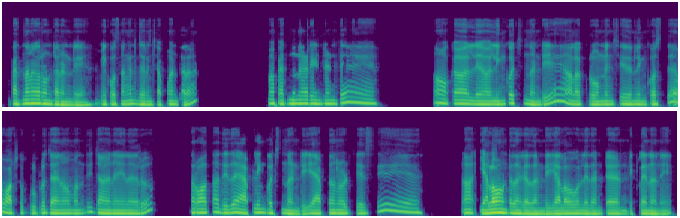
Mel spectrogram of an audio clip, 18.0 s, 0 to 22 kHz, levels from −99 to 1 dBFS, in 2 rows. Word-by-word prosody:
పెద్దనాన్న 140 +4 +3
గారు 145 -2 +4
ఉంటారండి 105 -5 +1 0.3
మీకొ 120 0 -2
సంఘటన 125 +2 -1
జరిగింది 110 -2 0
చెప్పమంటారా? 115 - -2 1.0
మా - - +2
పెద్దనాన్న 135 +2 +2
గారు 145 0 +1
ఏంటంటే 135 +4 -1 1.2
ఆ! - - +1
ఒక 145 - -12 0.3
లి 125 - +1 0.2
లింకొచ్చిందండి 125 -3 -1 0.3
అలా 120 -2 +1
క్రోమ్ 115 -1 0
నుంచి 120 +2 -4 0.2
లింకొస్తే 120 0 -2
వాట్సాప్ 125 0 -2
గ్రూప్లో 125 +2 -3
జాయినవ్వమంది, 120 +2 0
జాయినైనారు. 115 +1 +2 0.6
తర్వాత 140 0 +2
అదేదో 130 +1 +1
యాప్ 125 +2 +1
లింకొచ్చిందండి. 125 -7 0
ఈ - - 0
యాప్ 110 - -2
డౌన్‌లోడ్ 120 -1 +1
చేసి 115 - -4 1.1
అ - - +4 0.2
ఎ‌లవ్ 135 +3 +8
ఉంటది 125 -3 +3
కదండీ, 100 -1 +1
ఎ‌లవ్ 110 +1 +2
లేదంటే 105 0 -1 0.3
డిక్లైన్ 105 0 -1
అని, 95 +1 -3
120 Hz, 130 wpm, -22 LUFS, 110-130 Hz, 1.2 s, ఎ‌లవ్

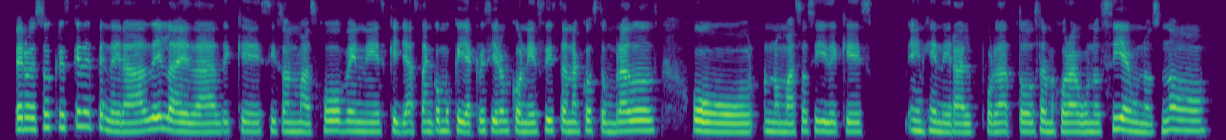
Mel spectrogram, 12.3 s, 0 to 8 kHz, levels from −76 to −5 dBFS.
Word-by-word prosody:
Pero, 245 0 +4
¿eso 280 +4 0
crees 280 -1 -2
que 310 +1 0
dependerá 205 -9 0
de 245 +2 +4
la 225 -5 +3
edad 190 0 0
,de 200 +1 -7
que, 195 -2 -3
si 205 +2 -5
son 200 -1 -2
más 185 -2 -2
jóvenes, 205 -2 0
que 210 - -1
ya 195 +1 -1
están 200 0 -3
como 210 -1 -1
que 210 - +2
ya 190 -1 +1
crecieron 210 0 0
con 205 -2 0
eso 190 +3 +1
y - - +6
están 210 -2 -1
acostumbrados 210 +2 +1 0.3
o 190 -3 +3
nada 200 -2 -2
más 185 +1 -2
así 205 0 0
de 195 -1 -1
que 195 0 -1
es 195 - -12 0.3
en 215 -2 -1
general 185 -3 -1
por 195 0 -5
datos, 195 0 -2
a 215 - +1
lo 200 - -1
mejor 195 0 -1
algunos 190 0 0
sí, 245 -1 +4
algunos 190 -4 0
no? 220 -1 -1
200 Hz, 215 wpm, -21 LUFS, 195-215 Hz, 0.3 s, y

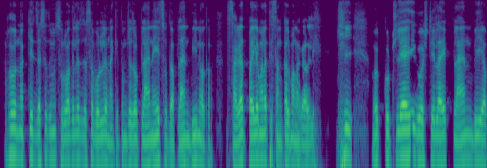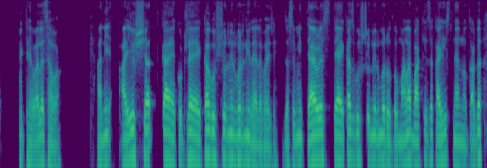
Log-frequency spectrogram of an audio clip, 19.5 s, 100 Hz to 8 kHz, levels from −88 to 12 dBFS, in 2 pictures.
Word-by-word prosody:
हो 140 +1 +4
नक्कीच 125 0 -2
जसं 125 +3 -2
तुम्ही 125 0 -4
सुरुवातीलाच 120 +1 -1
जसं 115 +2 -4
बोलले 110 +1 +1
ना 100 -3 -5
की 105 - -9
तुमच्याजवळ 110 0 -1
प्लॅन 105 0 0
एच 115 +2 0
होता 105 -2 -1
प्लॅन 100 +2 -1
बी 110 +3 -1
नव्हता. 105 -4 -3 0.4
सगळ्यात 110 +5 +4
पहिले 115 +1 +6
मला 120 0 +2
ती - - -1
संकल्पना 110 -1 -1
कळली 95 0 -1 0.5
की 140 -1 +2 0.4
मग 120 - 0
कुठल्याही 130 +4 +5
गोष्टीला 120 -1 +2
एक 120 +1 +2
प्लॅन 110 +3 -2
बी 115 +1 0
आप 110 - +1
तुम्ही 120 - -15
ठेवायलाच 105 +3 -1
हवा. 90 -2 -3 0.8
आणि 115 +3 -3 0.3
आयुष्यात 130 +4 +2 0.2
काय, 125 -4 +5
कुठल्याही 115 +2 +2
एका 120 +7 +3
गोष्टीवर 130 0 -2
निर्भर 120 -1 0
नाही 115 0 -2
राहिला 95 -2 -2
पाहिजे. 90 -1 -7 0.2
जसं 100 +2 -6
मी 115 +1 -4
त्यावेळेस 115 +3 +4
त्या 120 -1 +5
एकाच 125 +3 +2
गोष्टीवर 125 0 -5
निर्भर 120 0 0
होतो 100 -1 -3
मला 105 +4 +1
बाकीचं 115 +4 -2
काहीच 110 +4 +1
ज्ञान 100 -2 -4
नव्हतं. 95 -1 -6
अगर 130 - +2
115 Hz, 175 wpm, -25 LUFS, 105-125 Hz, 0.8 s, पहिले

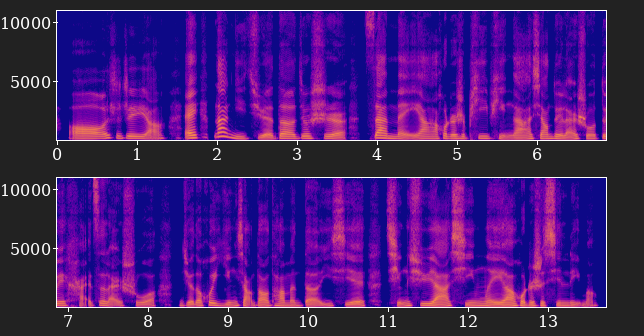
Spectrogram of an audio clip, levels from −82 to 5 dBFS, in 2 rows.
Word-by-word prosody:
哦， 160 +4 +2
是 200 -4 -7
这 180 -2 0
样。 200 +5 -3 0.2
诶， 215 +2 +7 0.2
那 345 +3 +6
你 180 - -4
觉 140 -4 -2
得 180 +1 +3
就 185 +2 -2
是 165 -7 0 0.2
赞 215 -2 +5
美 170 -4 -2
呀， 160 +2 -1
或 190 +3 -1
者 160 -2 +2
是 165 0 -2
批 185 +2 -5
评 140 -7 -6
啊， 140 +3 0
相 170 -1 0
对 165 -4 +1
来 145 +1 -1
说， 155 -1 +2
对 165 0 -1
孩 175 - -7
子 180 - -1
来 160 - -2
说， 135 -3 -4 0.2
你 160 - -11
觉 140 -4 0
得 150 - +1
会 190 +3 +1
影 145 -1 -5
响 180 - 0
到 145 -1 +2
他 160 -2 0
们 145 0 -5
的 - - 0
一 145 - -7
些 140 -2 -1 0.2
情 130 +4 -1
绪 170 0 0
呀、 145 -2 +5
行 150 -2 0
为 140 -2 +2
啊， 140 +2 +5
或 165 -2 +3
者 150 +1 0
是 155 -1 +1
心 150 -1 +1
理 145 -2 -6
吗？ - - -9
160 Hz, 230 characters per minute, -24 LUFS, 145-175 Hz, 0.2 s, 诶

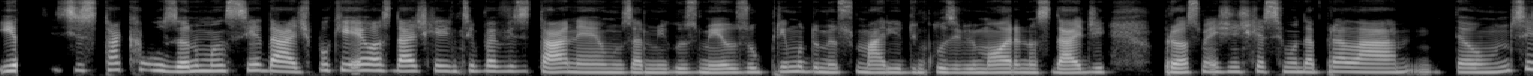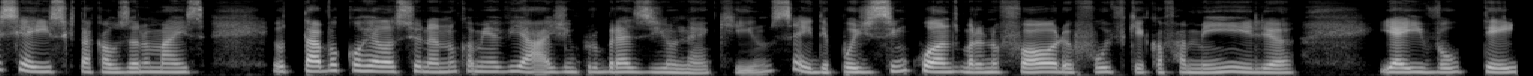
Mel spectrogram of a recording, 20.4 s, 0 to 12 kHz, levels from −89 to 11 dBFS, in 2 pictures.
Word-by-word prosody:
e 240 +3 +6 0.2
isso 275 0 +1
está 285 +3 +1
causando 240 -6 +1
uma 245 0 +1
ansiedade, 245 -6 +3
porque 270 0 -2
é 265 - +4
uma 260 0 +3
cidade 235 -1 +2
que 245 - -6
a - - -1
gente 220 -1 -7
sempre 235 -1 -5
vai - - -4
visitar, 220 -4 +3
né, 180 -1 -1
uns 175 0 -3
amigos 175 +1 -3
meus, 175 +1 -1
o 185 - -2
primo 210 +4 -4
do 200 -1 -6
meu 175 -1 -2
su 190 +2 -6
marido, 170 0 -1
inclusive, 170 -1 -4
ele 170 - -3
mora 175 +1 +2
na 170 -1 -3
cidade 170 +2 +1 0.4
próxima. 190 +1 +2
E - - -1
a - - -4
gente 205 0 -4
quer 215 - -4
se 205 +2 0
mudar 195 -2 -2
para 205 +2 -2
lá, 185 -2 +3 0.3
então 185 -1 -2
não 215 +6 -5
sei 315 +4 -1
se 295 -2 +5
é 230 - +4
isso 205 -1 0
que - - -7
está 200 -2 -3
causando, 190 +1 -2
mas 190 0 -2 0.5
eu 220 - -2
estava 225 +3 +4
correlacionando 215 -4 +1
com - - -8
a - - -5
minha 210 -1 -4
viagem 195 -2 -2
para 190 0 -9
o - - -6
Brasil, 190 -2 -1
né, 155 -2 -4
que 85 0 -8
não - - -10
sei, 215 -5 0
depois 185 +2 -1
de 185 - 0
5 230 +4 +3
anos 195 -1 +6
morando 185 0 -1
fora 190 -1 +4
eu - - -3
fui, 195 +2 -5
fiquei 175 -2 -7
com 180 - -8
a - - -18
família, 180 -1 -2 0.6
e 195 - +4
aí 185 +1 +6
voltei 185 0 -1
195 Hz, 230 wpm, -23 LUFS, 180-220 Hz, 0.6 s, e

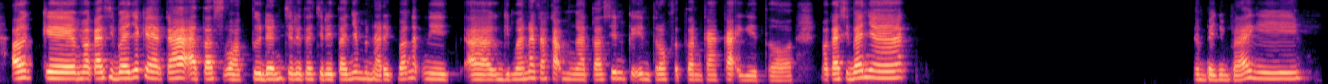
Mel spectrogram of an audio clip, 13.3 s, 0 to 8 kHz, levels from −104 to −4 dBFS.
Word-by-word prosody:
Oke, 220 -2 +6
makasih 215 +3 +2
banyak 225 +4 +4
ya, 235 -5 +3
Kak, 230 +2 +6
atas 200 0 0
waktu 180 +1 -2
dan 195 +2 +3
cerita-ceritanya. 190 0 -1
Menarik 185 -1 -4
banget 200 +5 -3
nih, 190 -2 -2 0.2
eee, 180 0 +2
gimana 190 +5 -2
Kakak 205 -1 -2
mengatasin 185 +2 -4
ke-introvert-an 185 -2 -5
Kakak 175 +1 -3
gitu. 155 -1 -7 0.2
Makasih 195 +2 0
banyak. 240 +1 +2 2.9
Sampai 180 -1 -2
jumpa 170 -1 -5
lagi! 215 0 -2
195 Hz, 110 wpm, -21 LUFS, 180-220 Hz, 2.9 s, Oke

